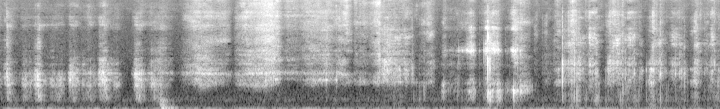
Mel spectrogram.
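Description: A small, hollow, printed wooden tea box, kept closed, is tapped with fingertips and nails, including along its top edge. Quiet, dry knocks and sharp nail clicks mix with soft, scratchy, rustling passages. Each tap dies away quickly with little ring.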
